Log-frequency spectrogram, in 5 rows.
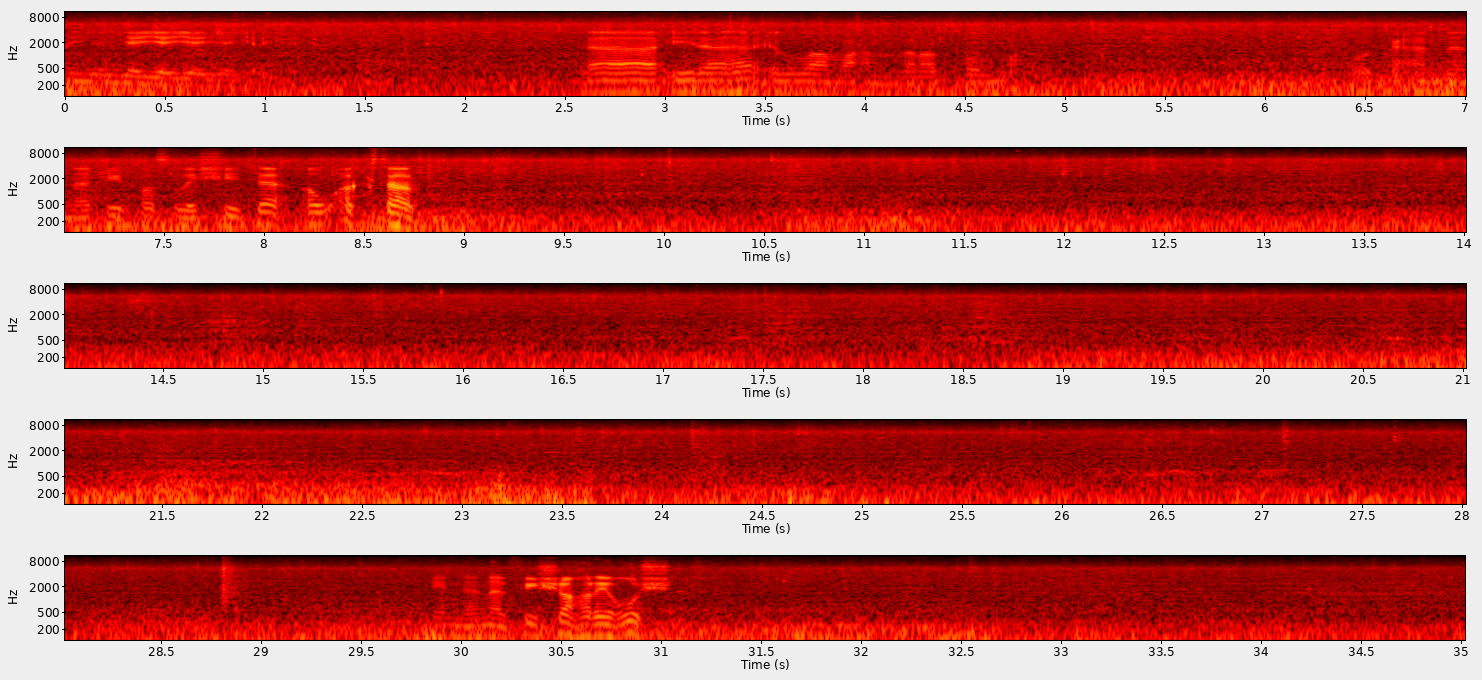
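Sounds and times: heavy rain pouring: 0.0s - 35.0s.

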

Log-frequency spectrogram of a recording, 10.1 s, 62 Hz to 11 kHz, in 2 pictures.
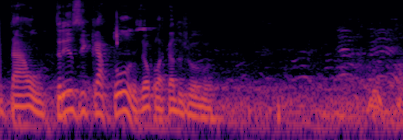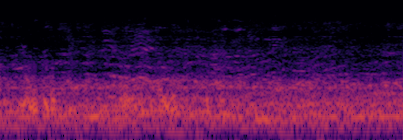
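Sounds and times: background chatter of voices: 0.0s - 10.0s.

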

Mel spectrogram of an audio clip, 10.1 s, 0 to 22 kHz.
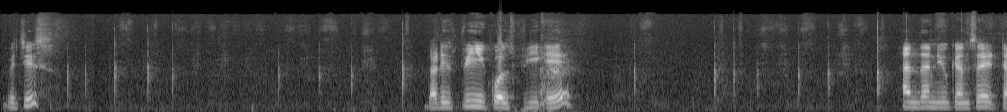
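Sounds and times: chalk tapping and scratching: 0.5s - 5.6s, 6.3s - 9.0s.

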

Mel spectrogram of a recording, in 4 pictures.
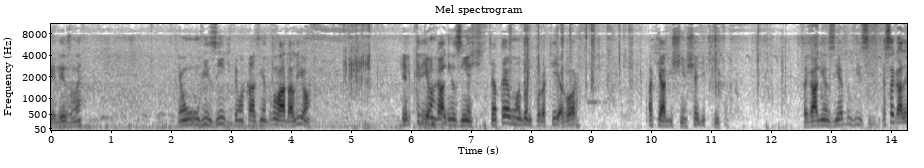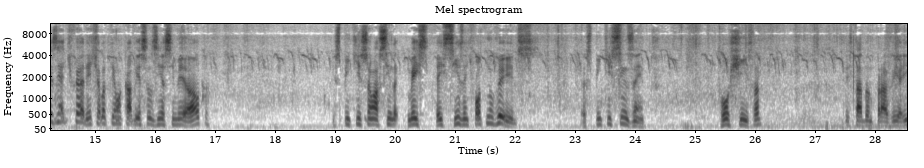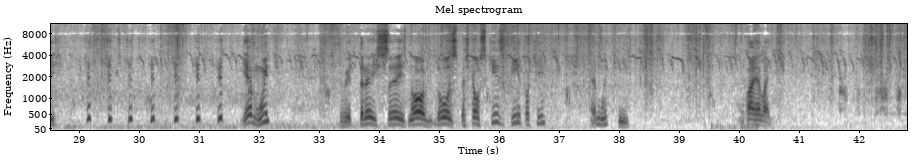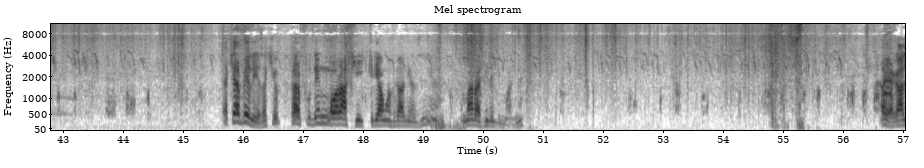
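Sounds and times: chicks peeping: 0.0s - 57.0s
hen clucking softly: 17.6s - 19.6s, 34.5s - 38.2s, 39.4s - 45.5s, 50.6s - 51.6s, 52.2s - 57.0s.

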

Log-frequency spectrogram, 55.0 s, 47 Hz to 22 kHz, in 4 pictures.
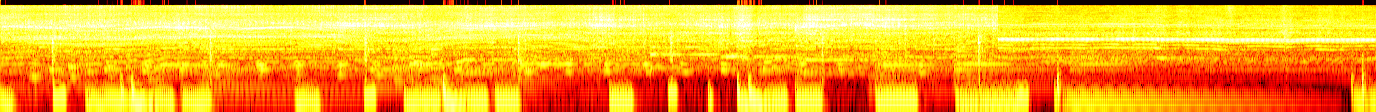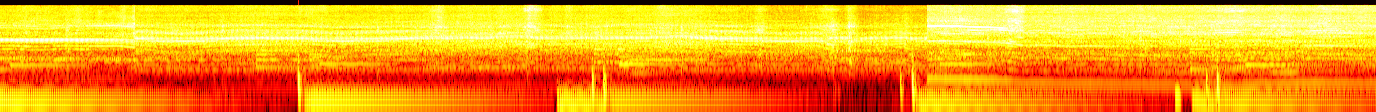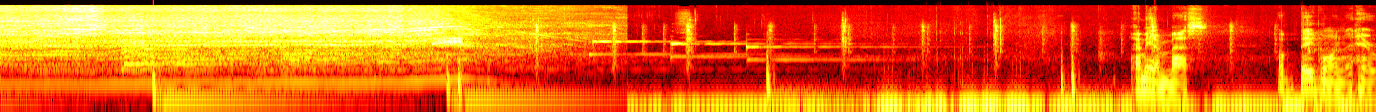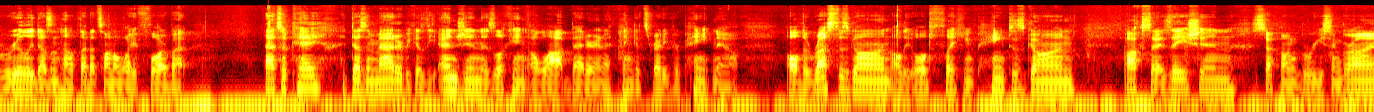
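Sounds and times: background music with steady beat: 0.0s - 10.8s, 13.5s - 15.1s, 19.4s - 20.4s, 25.2s - 36.9s
rotary tool grinding metal: 0.0s - 33.8s.

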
